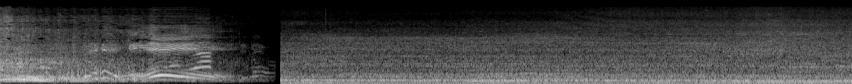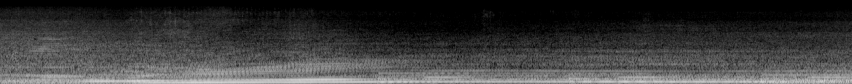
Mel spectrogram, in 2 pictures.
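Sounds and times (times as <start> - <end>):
steady engine drone: 2.8 - 17.0
car engine accelerating past: 4.4 - 17.0.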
